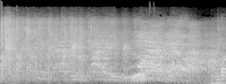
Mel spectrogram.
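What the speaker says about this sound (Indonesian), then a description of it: "Tepuk tangan sekali lagi." Classroom students applauding in a noisy, dense burst of clapping mixed with cheering voices, loud and continuous throughout, with crowd shouts swelling near the end.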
